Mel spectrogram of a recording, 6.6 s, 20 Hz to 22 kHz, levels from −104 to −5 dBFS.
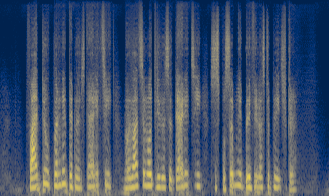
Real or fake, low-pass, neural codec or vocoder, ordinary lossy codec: fake; none; codec, 44.1 kHz, 0.9 kbps, DAC; none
